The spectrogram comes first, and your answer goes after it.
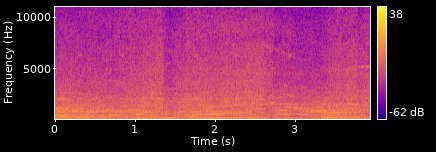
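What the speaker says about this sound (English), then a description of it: "That was a nasty fucking car sound, dude." Car engine revving with tires squealing in a crime video game, a steady loud rev with sliding pitch sweeps running through the whole stretch, while voices talk over it.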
